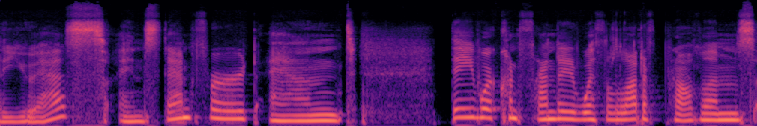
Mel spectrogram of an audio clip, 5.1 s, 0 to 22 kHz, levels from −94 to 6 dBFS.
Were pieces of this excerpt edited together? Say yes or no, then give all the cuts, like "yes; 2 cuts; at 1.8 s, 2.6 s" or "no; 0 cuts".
no; 0 cuts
